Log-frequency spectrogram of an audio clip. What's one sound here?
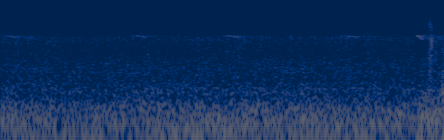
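Light rain patters steadily on trees outdoors.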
